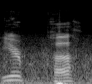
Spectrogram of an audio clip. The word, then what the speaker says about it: Earp: Earp. It's herb. It's Erp. No, it's Earp. Look, it's spelled like an ear.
